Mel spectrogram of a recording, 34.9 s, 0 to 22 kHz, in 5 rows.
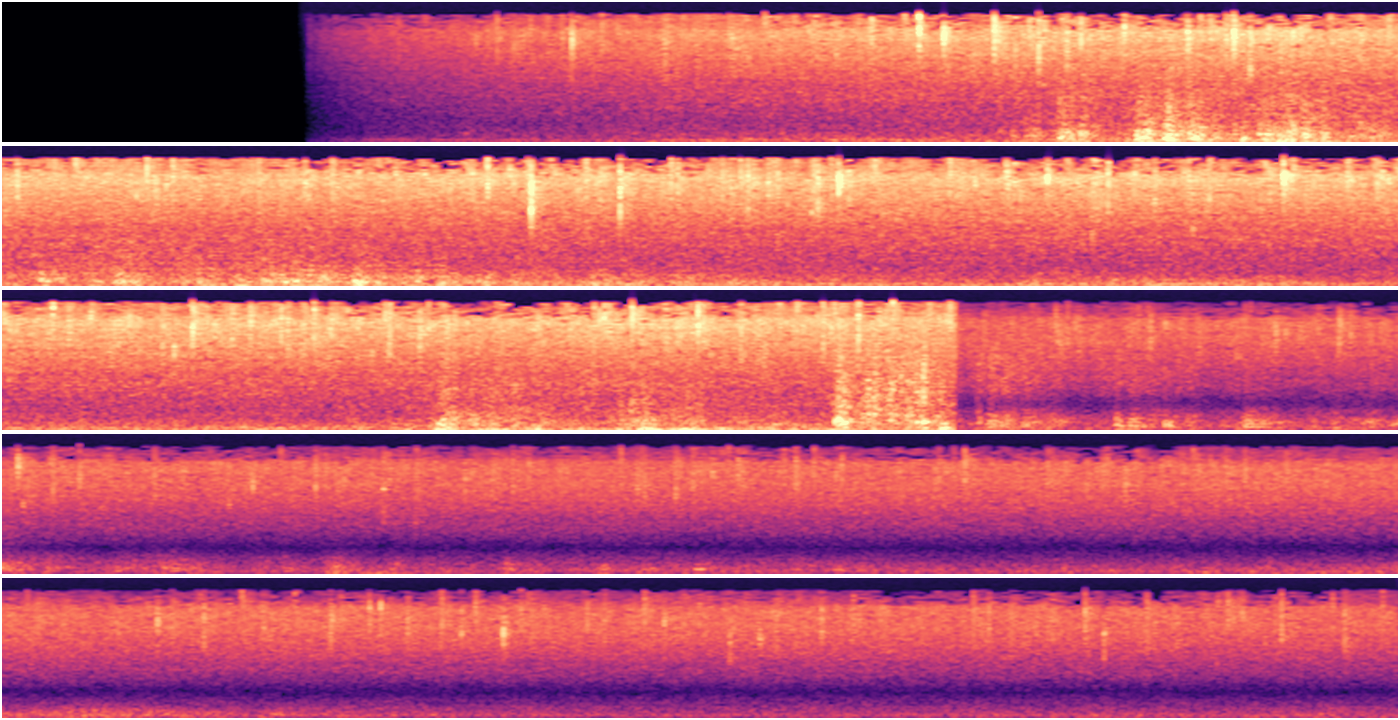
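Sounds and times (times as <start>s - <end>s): heavy rain falling: 1.6s - 34.9s
muffled rain heard indoors: 1.6s - 34.9s
rolls of thunder: 16.1s - 21.0s.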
